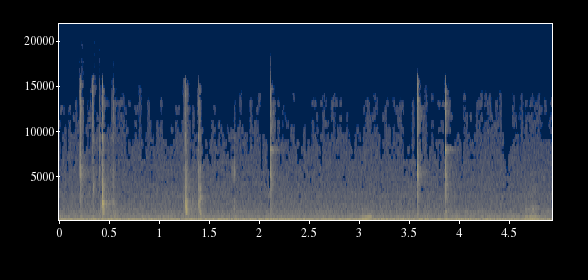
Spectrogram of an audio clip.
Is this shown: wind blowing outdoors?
no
